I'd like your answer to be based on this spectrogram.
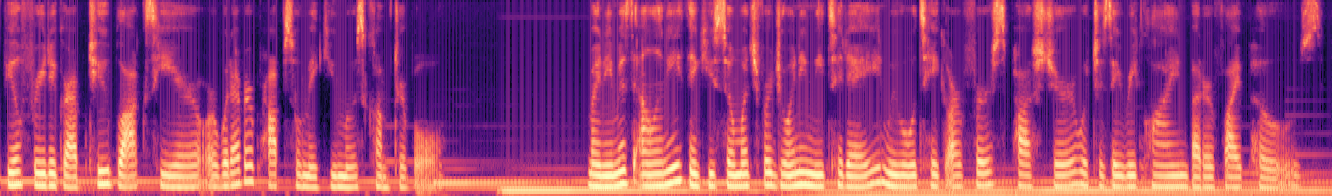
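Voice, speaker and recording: A woman teaching yoga, guiding a practice in a gentle, soothing, unhurried manner. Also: fairly low pitch, fairly even intonation, over music. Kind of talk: guided yoga and meditation instruction.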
